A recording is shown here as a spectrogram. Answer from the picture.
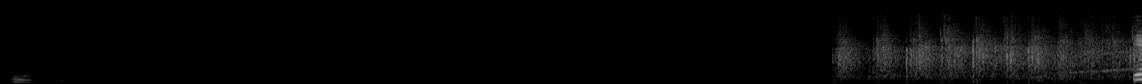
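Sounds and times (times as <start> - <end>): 
group of people clapping together: 8.2 - 11.4.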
